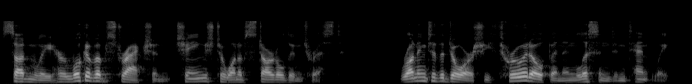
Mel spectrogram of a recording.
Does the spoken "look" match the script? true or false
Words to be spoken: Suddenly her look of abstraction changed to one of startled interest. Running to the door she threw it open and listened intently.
true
